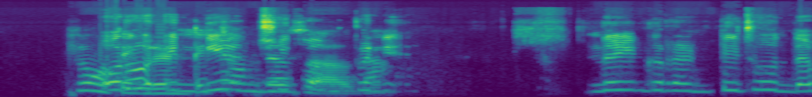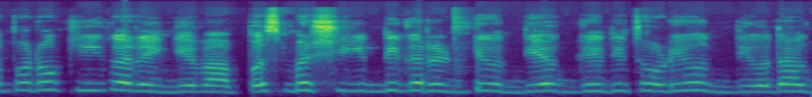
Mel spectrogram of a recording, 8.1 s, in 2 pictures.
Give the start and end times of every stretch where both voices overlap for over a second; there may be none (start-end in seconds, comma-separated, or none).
0.6-1.9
